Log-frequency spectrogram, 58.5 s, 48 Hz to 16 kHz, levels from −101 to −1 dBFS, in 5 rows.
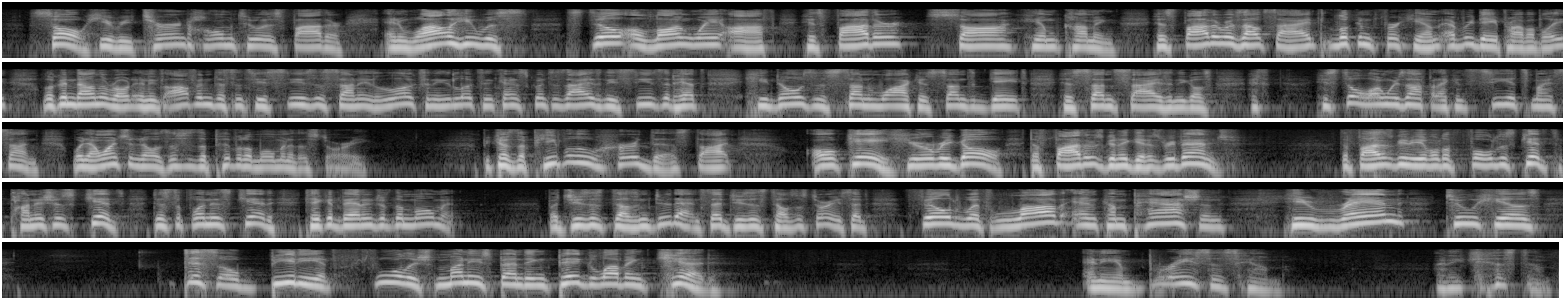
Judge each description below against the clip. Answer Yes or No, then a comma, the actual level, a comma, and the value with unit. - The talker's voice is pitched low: No, medium, 175 Hz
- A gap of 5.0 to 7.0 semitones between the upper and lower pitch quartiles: No, average, 4.4 semitones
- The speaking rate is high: No, average, 180 wpm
